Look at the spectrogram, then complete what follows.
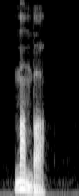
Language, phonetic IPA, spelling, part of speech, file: Polish, [ˈmãmba], mamba, noun, Pl-mamba.ogg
